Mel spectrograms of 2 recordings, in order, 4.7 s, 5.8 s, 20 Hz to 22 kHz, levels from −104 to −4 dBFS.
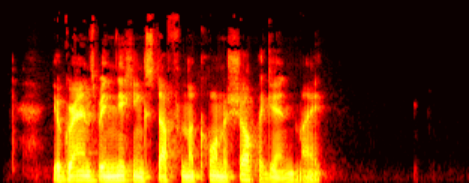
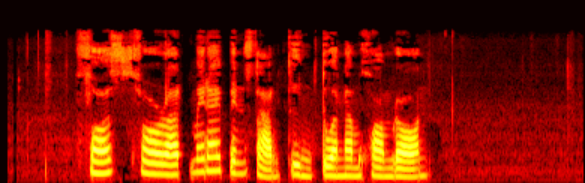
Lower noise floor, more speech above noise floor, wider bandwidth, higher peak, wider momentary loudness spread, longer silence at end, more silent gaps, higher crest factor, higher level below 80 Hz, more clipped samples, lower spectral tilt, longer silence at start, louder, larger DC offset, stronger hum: first, -87 dBFS vs -68 dBFS; first, 67 dB vs 44 dB; about the same, 11.5 kHz vs 11.5 kHz; first, 0 dBFS vs -8 dBFS; about the same, 9 LU vs 8 LU; about the same, 1.5 s vs 1.6 s; neither; about the same, 22 dB vs 18 dB; first, -44 dBFS vs -78 dBFS; neither; first, -6.5 dB/octave vs -5 dB/octave; second, 0.55 s vs 0.8 s; first, -20 LUFS vs -24 LUFS; neither; neither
